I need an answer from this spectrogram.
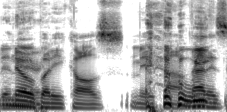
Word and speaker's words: Thom: So his name is spelled T-H-O-M. Yes, it is. And there's no, I mean, you could do the A-S at the end, but it's T-H-O-M. So we call him Thom.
